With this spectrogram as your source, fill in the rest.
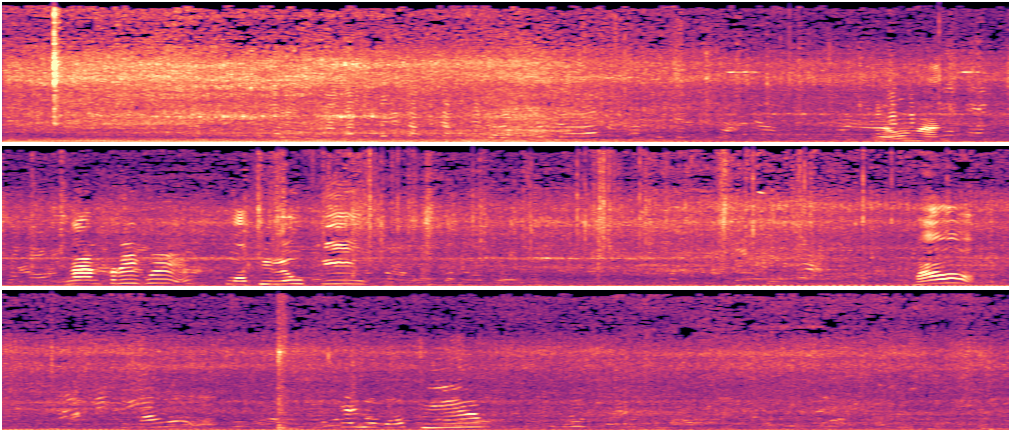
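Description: Other scooters drive past.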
